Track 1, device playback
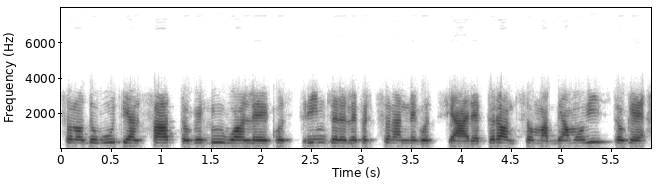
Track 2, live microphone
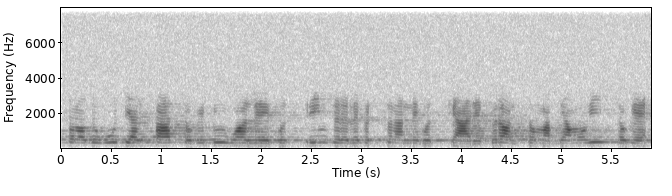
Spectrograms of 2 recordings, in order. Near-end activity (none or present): none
